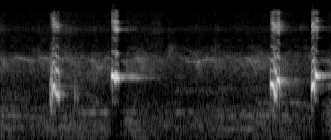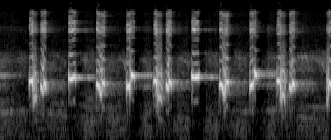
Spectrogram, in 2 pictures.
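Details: Sooty-headed bulbul song meant to prompt a reply: a few scattered bubbly notes, then a quickening run of chirpy, liquid phrases strung closely together with brief whistled links.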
